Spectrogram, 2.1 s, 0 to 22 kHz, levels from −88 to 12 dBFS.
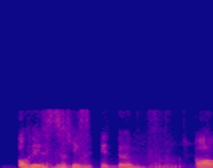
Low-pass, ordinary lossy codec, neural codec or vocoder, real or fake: none; none; codec, 16 kHz, 2 kbps, FreqCodec, smaller model; fake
